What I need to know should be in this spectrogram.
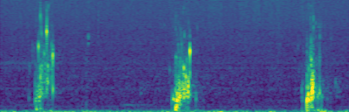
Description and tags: Gulping Water
Effects, Sound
